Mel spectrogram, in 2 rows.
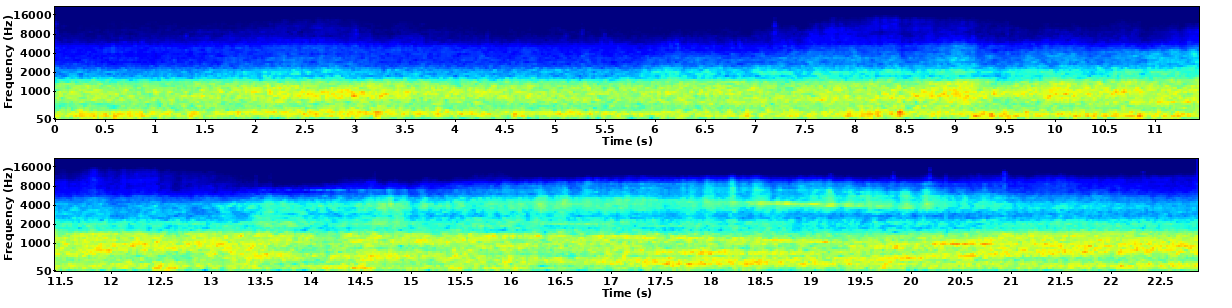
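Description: British Airways Airbus A320-232's IAE V2500 turbofan engines on final approach, a steady jet noise as the airliner passes low overhead. In the second half a whine falls in pitch as it goes by.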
